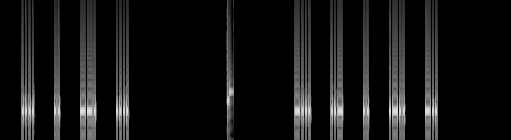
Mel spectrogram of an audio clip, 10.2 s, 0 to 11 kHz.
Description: Morse code, heard as a keyed tone, about 34 wpm, spaced as for 16 wpm, 700 Hz. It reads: HIGH BUILD
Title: 4x Character Spacing - Top 300 Words - 35wpm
